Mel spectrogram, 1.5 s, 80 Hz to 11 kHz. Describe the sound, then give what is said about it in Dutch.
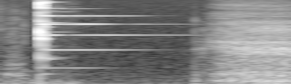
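Two glasses of Stuivenberger Brut clink together once in a toast, a bright ring that lingers and fades over most of a second, followed by a soft hissing fizz. “Eh, we drinken een Stuivenberger Brut op de 50ste aflevering van het Punt van Van Impen.”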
